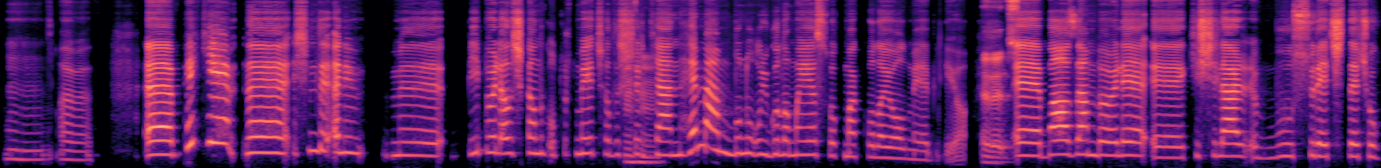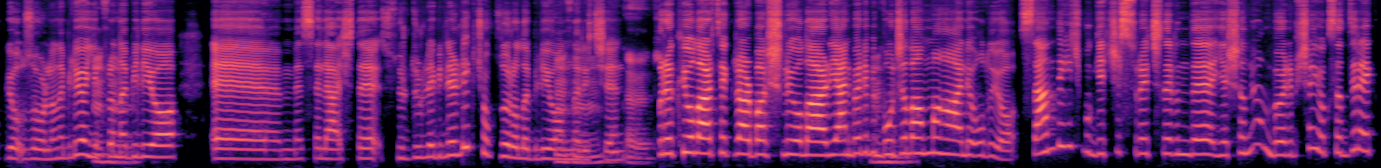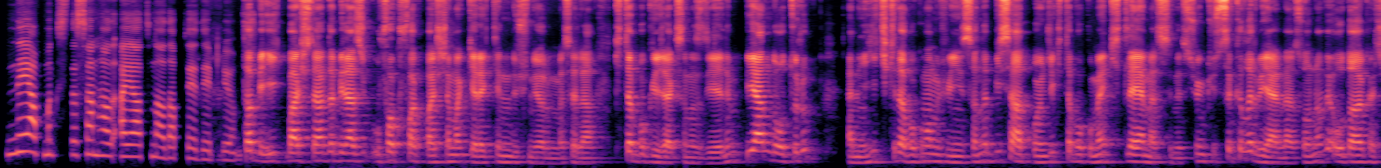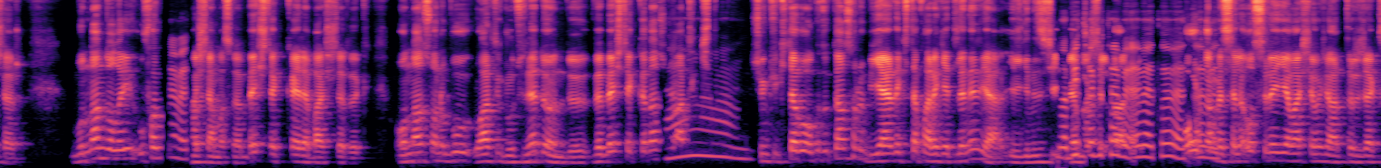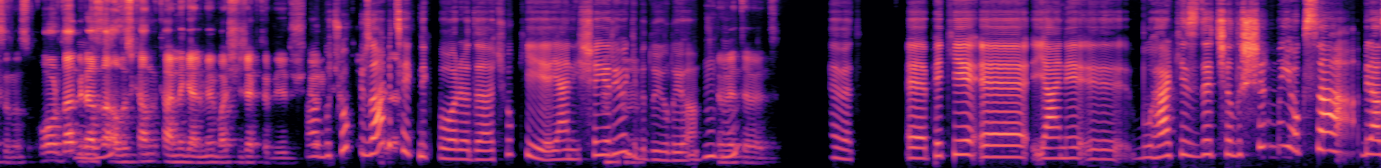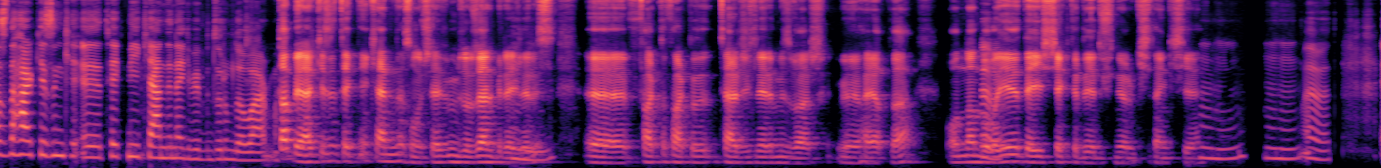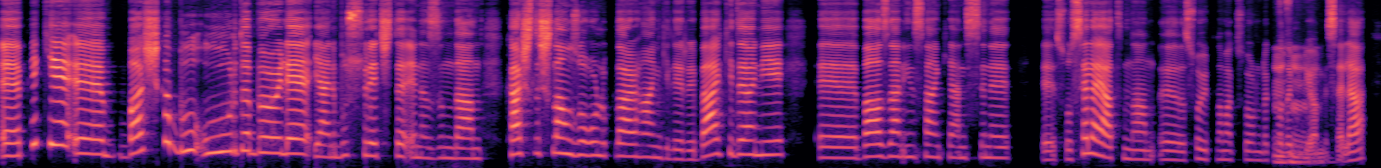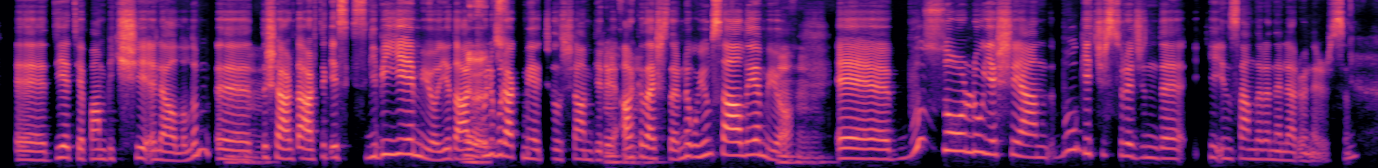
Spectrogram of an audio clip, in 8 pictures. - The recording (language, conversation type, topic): Turkish, podcast, Günlük alışkanlıklar hayatınızı nasıl değiştirir?
- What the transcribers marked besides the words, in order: other background noise; tapping; unintelligible speech; unintelligible speech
